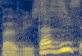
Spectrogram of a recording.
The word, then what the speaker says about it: Pavis: Euh alors un trou Pavis Paris Pavis Pavis. On prononce le S. Bah moi je le prononce.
